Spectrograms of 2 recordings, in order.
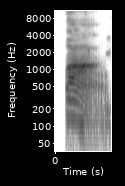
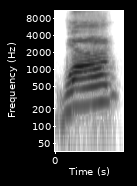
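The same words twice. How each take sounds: First: Wong. dropped low with a falling tune. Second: Wong? with pitch climbing high; questioning rise on Wong. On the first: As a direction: bring Wong down low, as a settled answer. Host settles on name's pronunciation. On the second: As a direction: lift Wong into a question, checking the name. Host checking name's pronunciation. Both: Real, not acted.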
